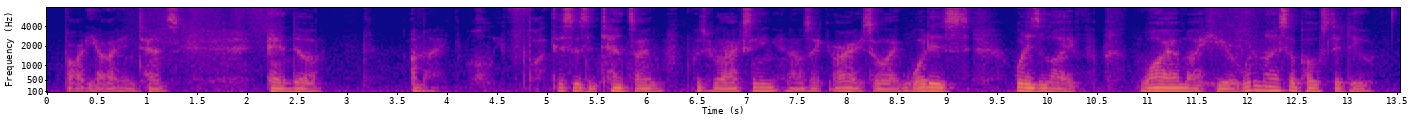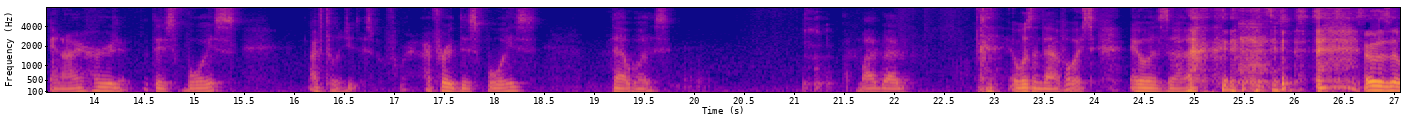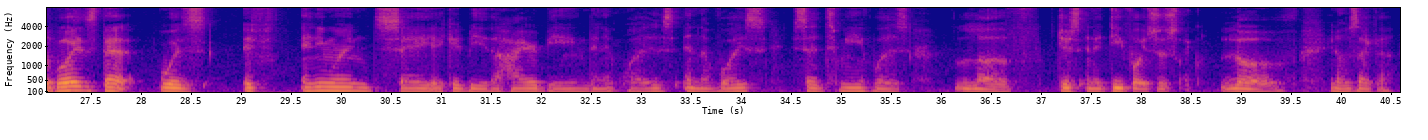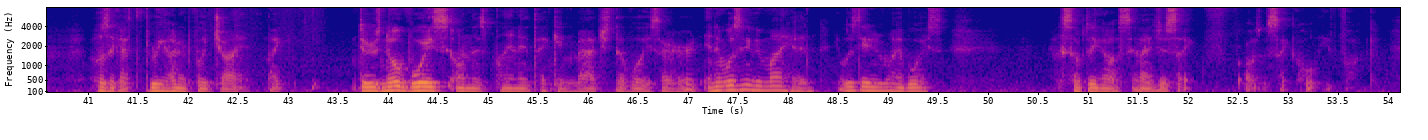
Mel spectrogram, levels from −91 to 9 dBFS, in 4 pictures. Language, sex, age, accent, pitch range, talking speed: English, male, 20-39, American, 110-135 Hz, 165 wpm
